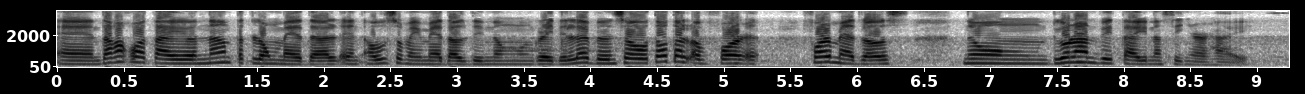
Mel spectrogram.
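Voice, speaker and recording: Fairly slow speech from a woman, fairly high in pitch, with ordinary pitch variation. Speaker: vlogger. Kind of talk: casual vlog. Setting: indoor mall. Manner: soft-spoken.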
